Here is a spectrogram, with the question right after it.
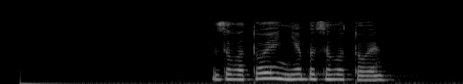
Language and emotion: Russian, neutral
